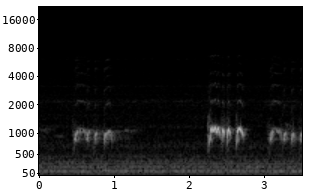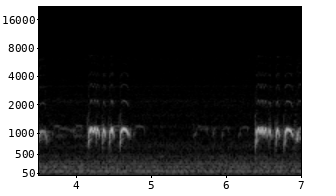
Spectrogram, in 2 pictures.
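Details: Zebra dove, local type, heard as a lure to stir other doves into song: repeated trilled coo phrases, loud and soft ones alternating roughly every second, with faint separate notes and a low background hum.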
